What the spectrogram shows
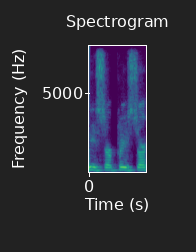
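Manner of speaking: put-on pleading tone. Retelling trying to talk an old man out of it: retelling own pleading. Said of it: "So I'm trying to talk him into it".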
